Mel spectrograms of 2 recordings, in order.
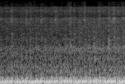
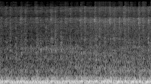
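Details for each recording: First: Engine after distributor advanced and initial timing reset to about 10 degrees, previously retarded and overheating: even, steady low idle rumble without stumbles or misses; normal idle. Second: Carbureted engine at idle, mixture screws set by ear to about one turn out: deep lumpy idle with rapid puffing from exhaust header leak, header tube resting against lower A-frame mount.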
